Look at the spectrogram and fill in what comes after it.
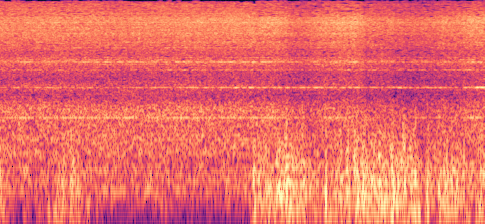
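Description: A train running through the station: a low rumble that grows louder about two and a half seconds in, with a faint steady high whine.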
